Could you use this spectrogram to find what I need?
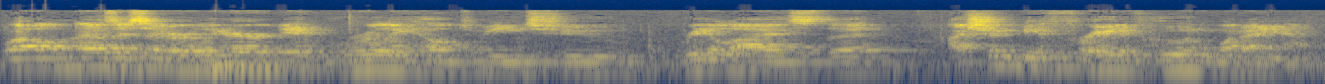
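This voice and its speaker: A man speaks with ordinary pitch variation. Light background noise and audible room echo can be heard. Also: medium pitch for a man, moderate pace. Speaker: public speaking club president. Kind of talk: panel discussion. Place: hall.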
